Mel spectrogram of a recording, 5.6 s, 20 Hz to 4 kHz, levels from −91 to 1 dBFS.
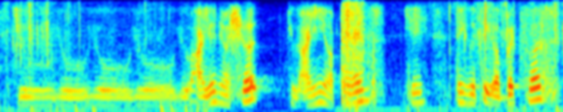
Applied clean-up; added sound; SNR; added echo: none; Crumpling, crinkling / Tearing; 8 dB; none.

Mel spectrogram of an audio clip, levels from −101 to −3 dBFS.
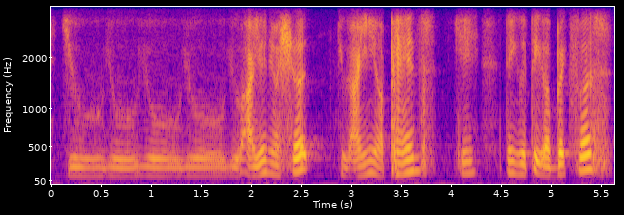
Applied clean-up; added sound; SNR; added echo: none; none; none; none.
